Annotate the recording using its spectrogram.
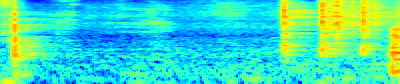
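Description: Kitchen knocks and clinks: a single sharp knock of a knife going through a lemon onto the cutting board at the start, then a quick cluster of clattering clinks from glass kitchenware, a citrus juicer and bowl, about a second and a half in.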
